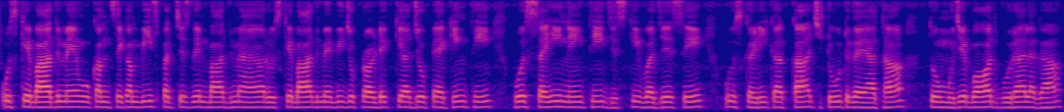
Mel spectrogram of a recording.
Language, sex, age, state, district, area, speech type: Hindi, male, 60+, Rajasthan, Jodhpur, rural, spontaneous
